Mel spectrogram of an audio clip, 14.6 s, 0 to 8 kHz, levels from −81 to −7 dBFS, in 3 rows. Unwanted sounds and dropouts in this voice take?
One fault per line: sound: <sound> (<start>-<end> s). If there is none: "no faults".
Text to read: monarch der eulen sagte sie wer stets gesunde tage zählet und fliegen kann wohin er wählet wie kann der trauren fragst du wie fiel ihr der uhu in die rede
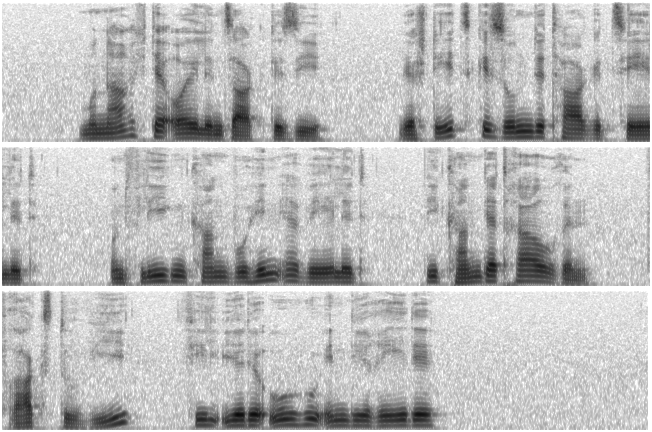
no faults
